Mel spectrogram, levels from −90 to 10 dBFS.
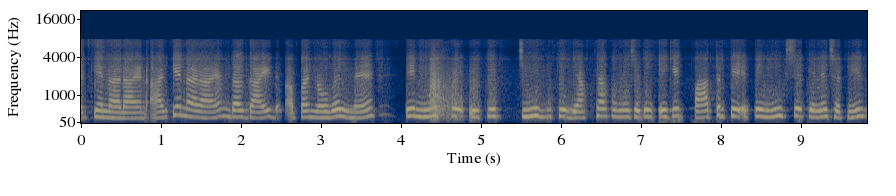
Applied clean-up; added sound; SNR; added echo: neural mask model RNNoise.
